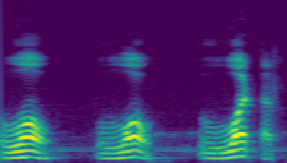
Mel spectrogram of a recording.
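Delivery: वो stretched very slowly, lips rounded, then वाटर; drawn-out "wo" sound. Shown as a demonstration. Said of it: "इस तरीके से उच्चारण करिए".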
